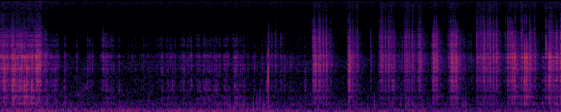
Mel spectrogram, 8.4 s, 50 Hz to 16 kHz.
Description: Kenwood GE-52B has static and crackling that comes and goes. The RCA cables are good and wiggling connections doesn't seem to make it better or worse. It fades in and out without me touching a thing.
